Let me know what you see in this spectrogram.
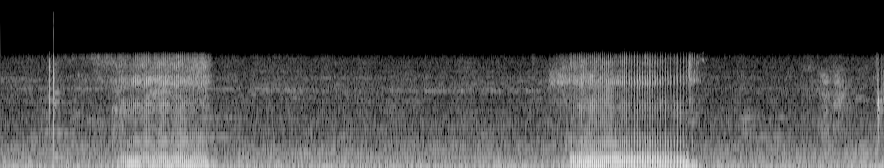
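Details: Sleeping Boxer dog snoring: two long, low rumbling snores about four seconds apart, with steady room noise between them; snoring.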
